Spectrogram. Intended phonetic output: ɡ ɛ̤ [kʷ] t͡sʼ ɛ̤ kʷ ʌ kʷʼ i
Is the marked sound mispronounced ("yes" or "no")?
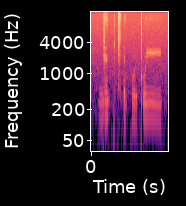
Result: no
